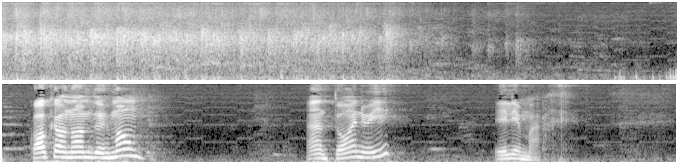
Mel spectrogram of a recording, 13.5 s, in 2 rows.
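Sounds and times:
audience applause: 0:00.0 - 0:05.4
speech: 0:07.1 - 0:08.2, 0:09.8 - 0:10.7, 0:11.7 - 0:12.3.

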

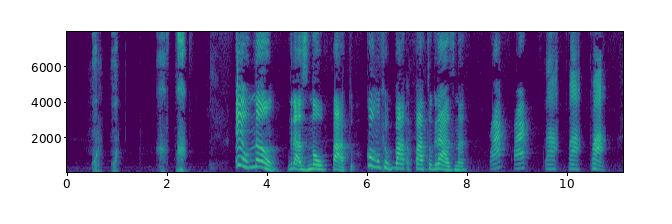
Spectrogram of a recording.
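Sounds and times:
voice imitating a pig grunting: 0:00.4 - 0:01.2, 0:01.8 - 0:02.6
speech: 0:04.0 - 0:10.8.

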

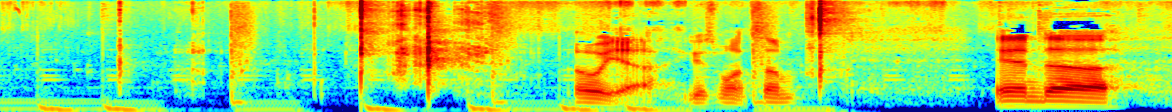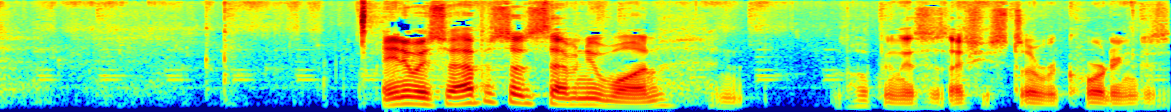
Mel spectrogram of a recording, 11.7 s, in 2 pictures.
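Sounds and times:
can of cat food being opened: 0:00.6 - 0:02.8
speech: 0:02.9 - 0:04.2, 0:05.0 - 0:05.7, 0:07.8 - 0:11.6.

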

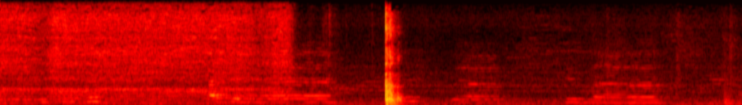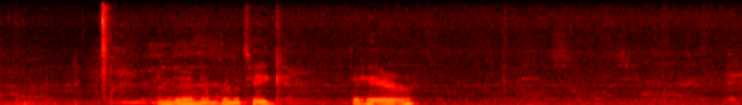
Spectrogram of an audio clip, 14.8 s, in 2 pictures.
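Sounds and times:
hair spray hissing: 0:00.0 - 0:03.0
speech: 0:09.8 - 0:11.7.

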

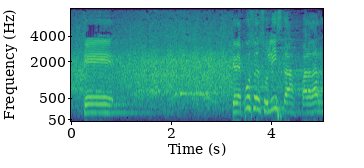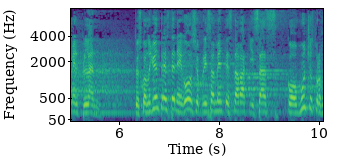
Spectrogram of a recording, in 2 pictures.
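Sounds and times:
audience applause: 0:00.0 - 0:04.2
speech: 0:00.2 - 0:01.1, 0:03.2 - 0:05.7, 0:06.3 - 0:10.0.

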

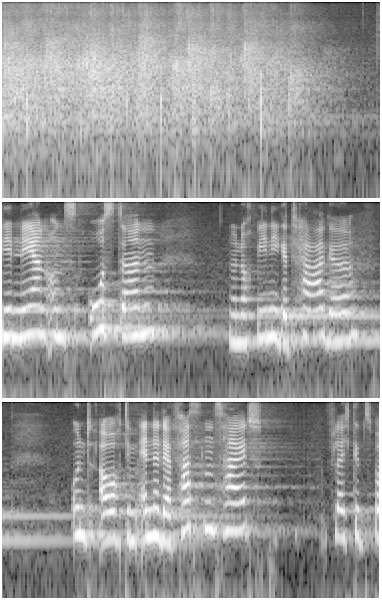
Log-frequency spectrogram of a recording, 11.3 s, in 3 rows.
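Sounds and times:
audience applause: 0:00.0 - 0:03.4
speech: 0:03.8 - 0:07.5, 0:08.2 - 0:11.3.

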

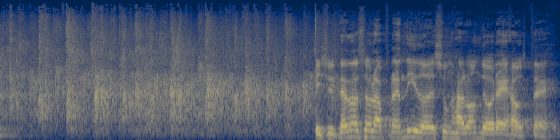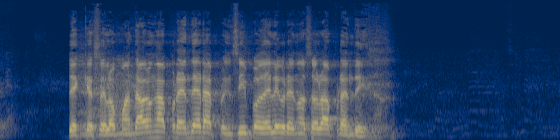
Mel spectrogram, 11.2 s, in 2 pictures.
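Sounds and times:
audience applauding: 0:00.0 - 0:03.8
speech: 0:03.2 - 0:05.7, 0:06.3 - 0:09.6.

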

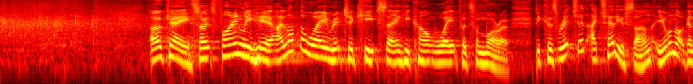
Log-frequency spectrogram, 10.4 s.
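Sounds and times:
audience applause: 0:00.0 - 0:02.9
speech: 0:02.2 - 0:10.3.

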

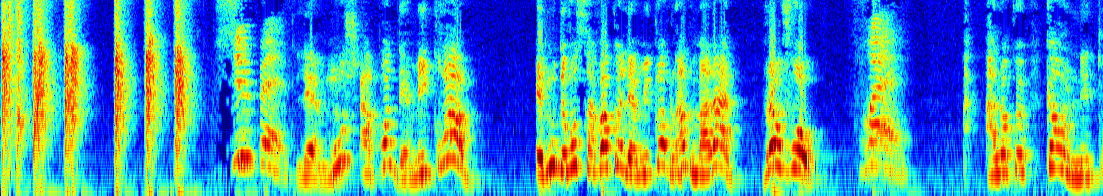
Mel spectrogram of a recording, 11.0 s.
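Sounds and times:
applause for a pupil: 0:00.0 - 0:02.1
speech: 0:02.8 - 0:04.8, 0:05.4 - 0:09.1, 0:09.9 - 0:11.0.

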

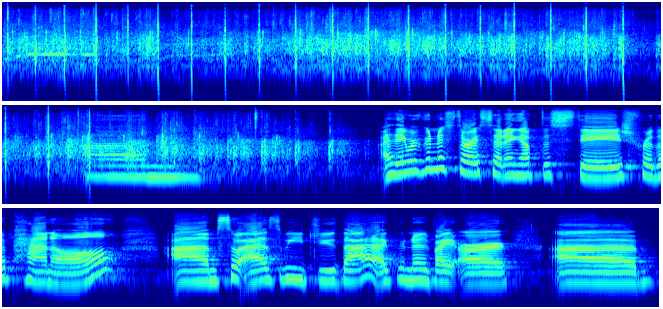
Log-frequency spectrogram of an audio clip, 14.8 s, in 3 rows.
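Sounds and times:
room full of people clapping: 0:00.0 - 0:07.8
speech: 0:07.9 - 0:14.7.

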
